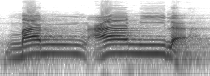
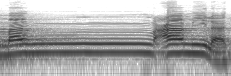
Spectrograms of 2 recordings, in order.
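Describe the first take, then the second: First: The n is clear with no nasal hum. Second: The n is held with a nasal hum. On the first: The speaker calls it right. "tapi man amila, izhar dia" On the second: The speaker calls it wrong. "tidak boleh dibaca man amila"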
